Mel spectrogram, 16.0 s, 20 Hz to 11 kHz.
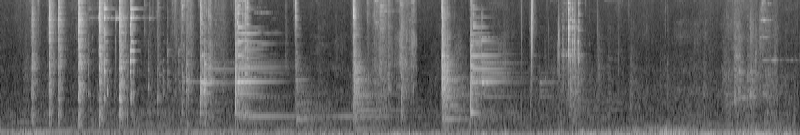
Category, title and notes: Sound effects > Objects / House appliances
Junkyard Foley and FX Percs (Metal, Clanks, Scrapes, Bangs, Scrap, and Machines) 189
Percussion, Clang, Environment, Robot, Bang, dumpster, SFX, rubbish, Junk, waste, Foley, Dump, trash, dumping, FX, Bash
